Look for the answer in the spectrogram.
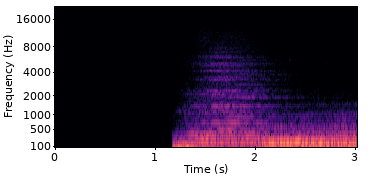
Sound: xbox sound

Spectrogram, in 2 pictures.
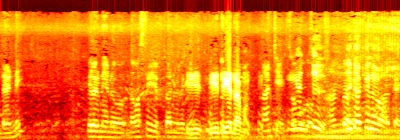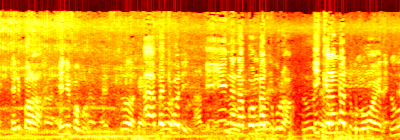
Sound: speaking in Foreign language

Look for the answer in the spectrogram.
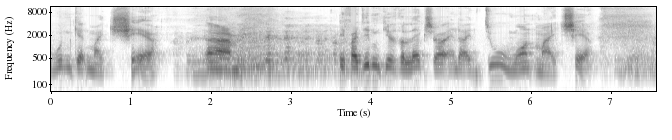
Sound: laughter; laughter

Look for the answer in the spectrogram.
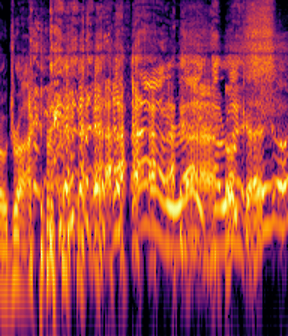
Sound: all laughing

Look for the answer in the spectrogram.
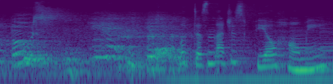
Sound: laughs

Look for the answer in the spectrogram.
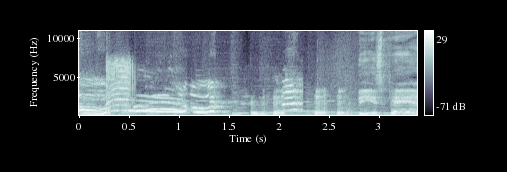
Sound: laughing

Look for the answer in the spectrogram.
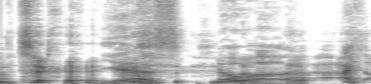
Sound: laughing

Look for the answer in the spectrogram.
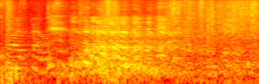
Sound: laughter

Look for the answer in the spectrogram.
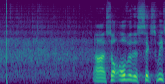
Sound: applause

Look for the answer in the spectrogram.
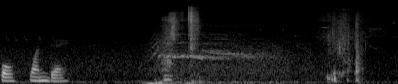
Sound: distant scream

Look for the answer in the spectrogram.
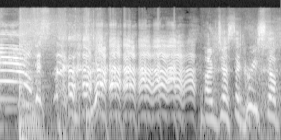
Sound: laughing

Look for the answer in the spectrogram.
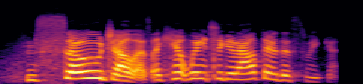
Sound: people chatting

